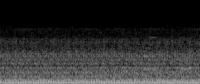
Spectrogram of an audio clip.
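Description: Generator set engine running at a steady speed: a constant low drone.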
